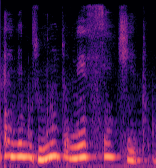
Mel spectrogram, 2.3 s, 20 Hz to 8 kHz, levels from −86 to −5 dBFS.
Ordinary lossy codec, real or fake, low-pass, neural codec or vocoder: none; fake; 7.2 kHz; codec, 44.1 kHz, 3.4 kbps, Pupu-Codec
